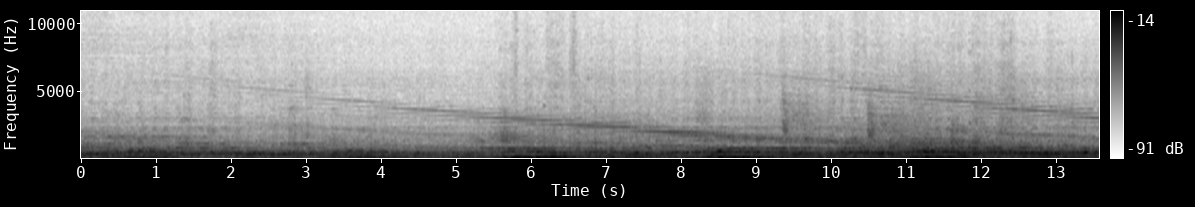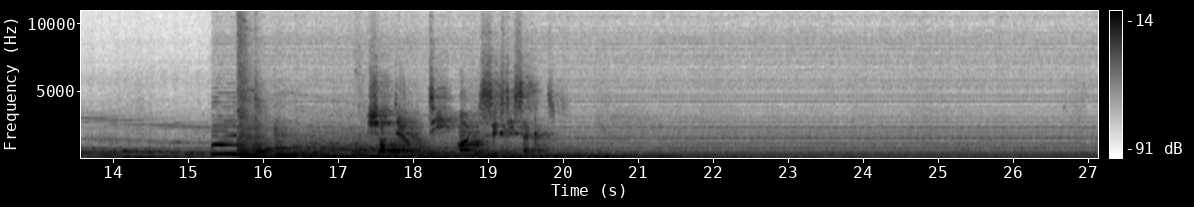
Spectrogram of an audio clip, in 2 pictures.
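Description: A low electric hum drones steadily.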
